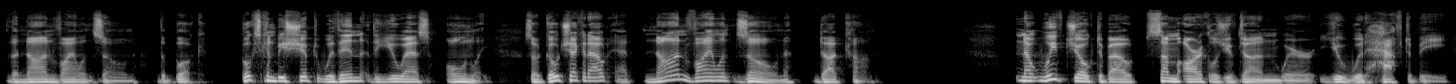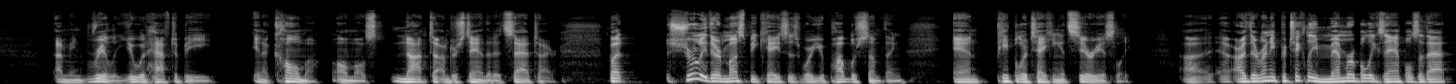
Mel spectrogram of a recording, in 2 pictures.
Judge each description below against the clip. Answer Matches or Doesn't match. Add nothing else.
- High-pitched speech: Doesn't match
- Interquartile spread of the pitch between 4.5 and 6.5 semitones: Matches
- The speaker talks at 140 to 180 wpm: Matches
